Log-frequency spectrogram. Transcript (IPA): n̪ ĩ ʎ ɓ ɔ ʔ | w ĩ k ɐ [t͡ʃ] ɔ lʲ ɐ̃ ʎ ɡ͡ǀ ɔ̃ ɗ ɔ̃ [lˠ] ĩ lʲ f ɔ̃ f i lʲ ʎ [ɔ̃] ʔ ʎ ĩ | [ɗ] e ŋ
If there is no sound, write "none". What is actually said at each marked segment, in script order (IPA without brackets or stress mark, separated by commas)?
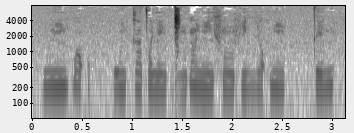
t̪, ʎ, ɔ, t̪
